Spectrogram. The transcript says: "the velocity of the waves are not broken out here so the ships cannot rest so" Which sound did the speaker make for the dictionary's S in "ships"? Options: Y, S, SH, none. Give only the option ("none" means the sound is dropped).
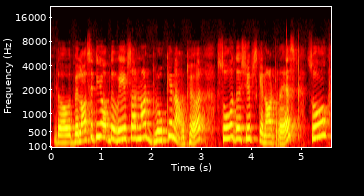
S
